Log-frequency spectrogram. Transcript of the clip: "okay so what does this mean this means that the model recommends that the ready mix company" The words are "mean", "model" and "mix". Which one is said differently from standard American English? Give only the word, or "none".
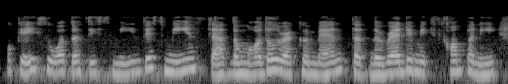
none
